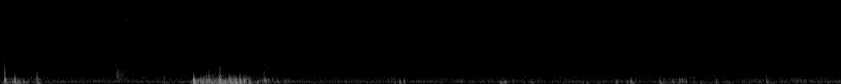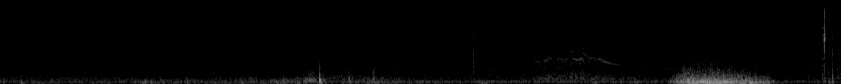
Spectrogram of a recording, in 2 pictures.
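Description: heartbeat

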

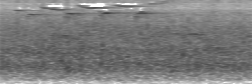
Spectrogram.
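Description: flowing brook water

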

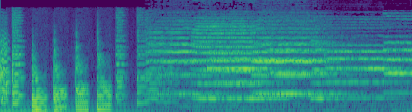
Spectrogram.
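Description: emergency vehicle siren

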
